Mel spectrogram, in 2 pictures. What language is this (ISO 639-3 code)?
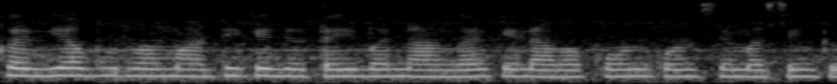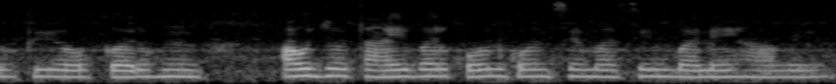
hne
